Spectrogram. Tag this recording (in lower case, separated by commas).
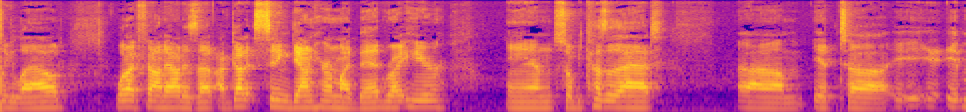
speech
